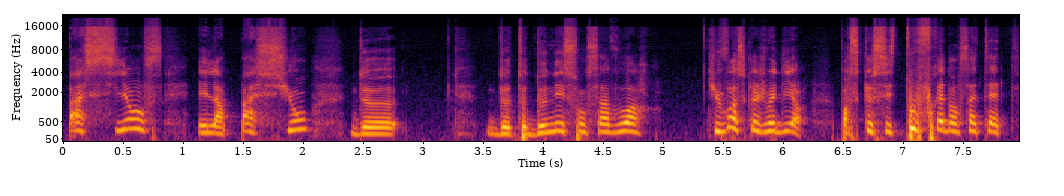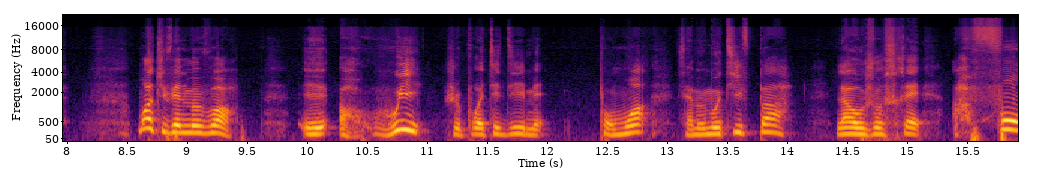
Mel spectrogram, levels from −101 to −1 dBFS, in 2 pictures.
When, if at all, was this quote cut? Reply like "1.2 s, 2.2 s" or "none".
none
